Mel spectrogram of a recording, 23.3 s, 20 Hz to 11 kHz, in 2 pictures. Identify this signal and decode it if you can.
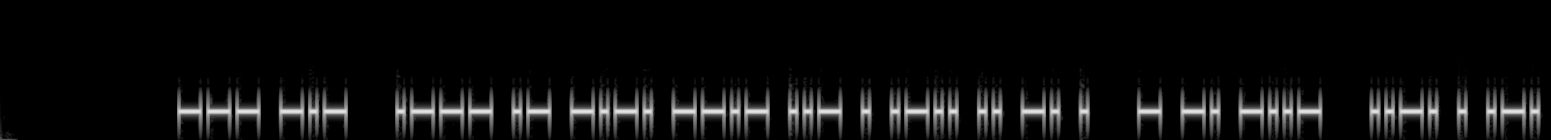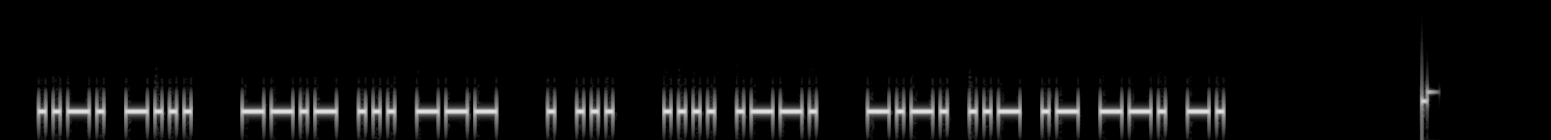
Morse code, heard as a keyed tone, about 22 wpm, 700 Hz. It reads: OK JACQUELINE TNX FER FB QSO ES HP CUAGN
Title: K1USN SST QSO Practice 22wpm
